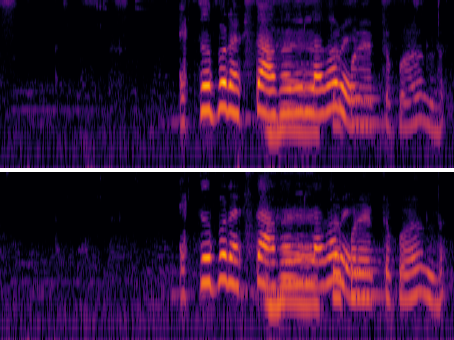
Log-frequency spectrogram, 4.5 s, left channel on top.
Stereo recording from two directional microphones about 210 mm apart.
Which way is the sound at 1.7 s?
40° left (ahead or behind).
